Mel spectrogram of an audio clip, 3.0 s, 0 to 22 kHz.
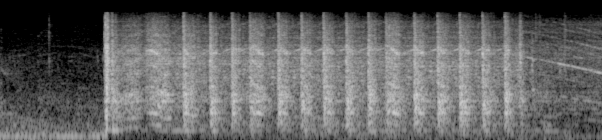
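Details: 2002 Chevy Venture 3.4 crank-no-start with good spark but no injector pulse, cranked by remote starter while probing with a test light: about two seconds of quick, even cranking, roughly eight beats a second, stopping without firing.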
